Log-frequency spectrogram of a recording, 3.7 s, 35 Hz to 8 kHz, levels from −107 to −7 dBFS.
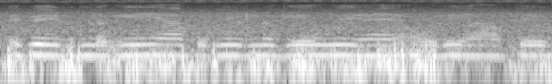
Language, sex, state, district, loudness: Hindi, female, Haryana, Charkhi Dadri, -16 LUFS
